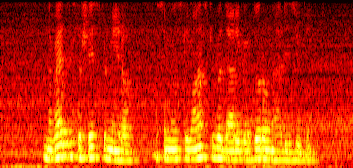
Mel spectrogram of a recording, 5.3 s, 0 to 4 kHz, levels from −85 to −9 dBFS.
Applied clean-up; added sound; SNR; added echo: none; Mechanisms; 19 dB; reverberation time 0.4 s.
